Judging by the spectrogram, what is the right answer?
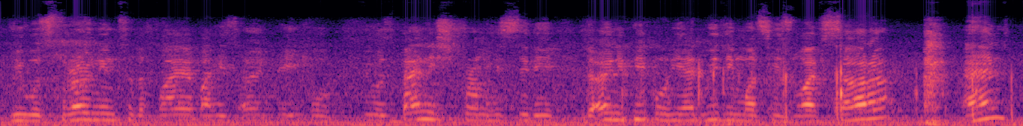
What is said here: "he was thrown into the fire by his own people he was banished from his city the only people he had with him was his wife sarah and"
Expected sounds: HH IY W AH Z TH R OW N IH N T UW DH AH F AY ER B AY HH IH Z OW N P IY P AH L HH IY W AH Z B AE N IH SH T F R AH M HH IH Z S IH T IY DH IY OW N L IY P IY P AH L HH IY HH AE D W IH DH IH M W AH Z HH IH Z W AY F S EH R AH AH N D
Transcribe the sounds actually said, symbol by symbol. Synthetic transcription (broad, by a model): HH IY W AH Z TH R OW N IH N T UW DH AH F AY ER B AY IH Z OW N P IY P AH L HH IY W AH Z B AE N IH SH T F R AH M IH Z S IH T IY DH IY OW N L IY P IY P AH L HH IY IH D W IH DH IH M W AH Z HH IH Z W AY F S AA R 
